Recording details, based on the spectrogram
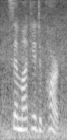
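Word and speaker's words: Saint-Mathieu-du-Parc: Matthew du Parc, French pronunciation, Saint Mathieu du Parc, is a municipality in the Morrissey region of the province of Quebec in Canada.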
